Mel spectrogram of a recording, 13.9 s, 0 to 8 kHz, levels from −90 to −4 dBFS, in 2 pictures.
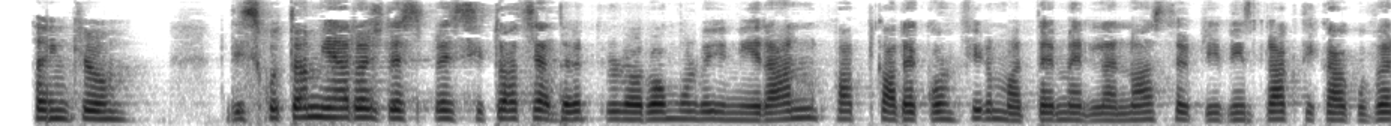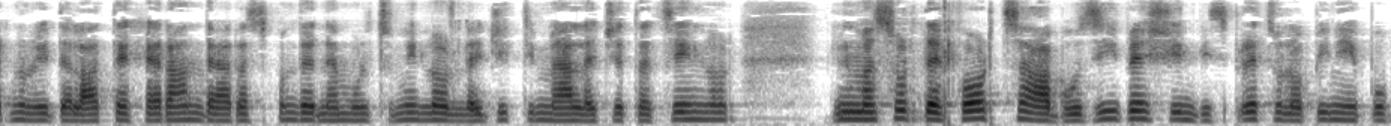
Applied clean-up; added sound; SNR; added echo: neural mask model DeepFilterNet 3.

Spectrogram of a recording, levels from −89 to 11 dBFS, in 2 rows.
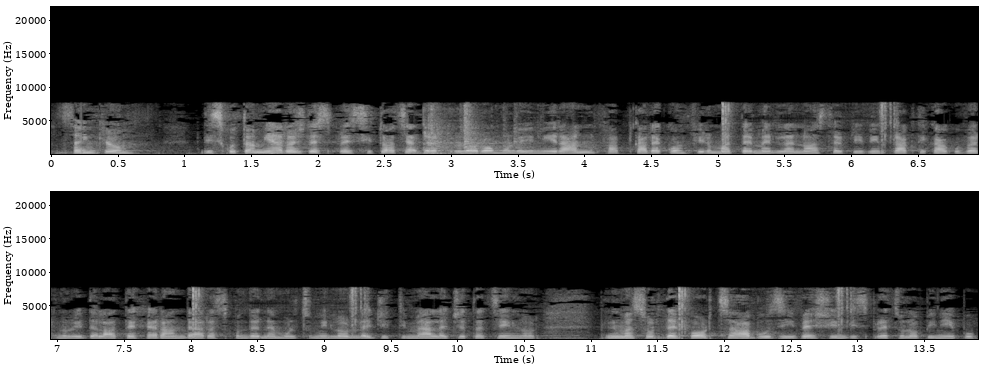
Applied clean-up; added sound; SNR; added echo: none; Crushing + Camera; 12 dB; none.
